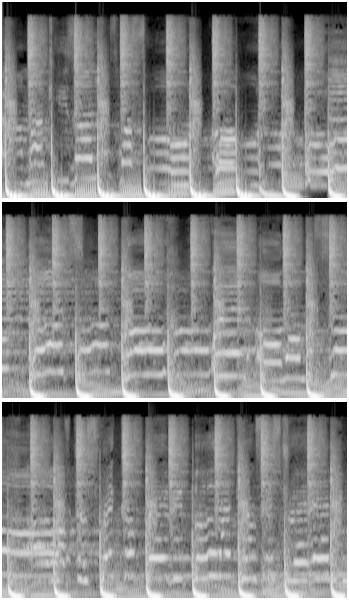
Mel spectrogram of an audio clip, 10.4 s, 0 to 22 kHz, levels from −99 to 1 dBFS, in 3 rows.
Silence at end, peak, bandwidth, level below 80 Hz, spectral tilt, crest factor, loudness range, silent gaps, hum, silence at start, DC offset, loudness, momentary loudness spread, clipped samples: 0 s; 0 dBFS; 16.5 kHz; -12 dBFS; -4.5 dB/octave; 10 dB; 1 LU; none; none; 0 s; 0.2%; -11 LUFS; 2 LU; 0.3%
